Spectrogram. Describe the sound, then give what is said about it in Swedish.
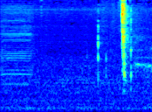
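A phone's text message alert sounds for a message from the physiotherapist: a faint blip, then a short, bright, high-pitched electronic chirp over a low, steady background hum, with no one talking. “shit vad jag får sms här.”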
